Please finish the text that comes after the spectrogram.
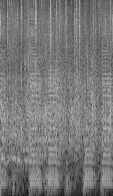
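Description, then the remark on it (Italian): Loud, sustained audience applause for the evening's guest, a musician and producer: a dense wash of clapping throughout, with pitched voices or tones swelling and fading in a steady rhythm roughly twice a second. “poi ringraziamo infinitamente l'ospite di questa sera, ci ha fatto un enorme piacere eh, a venirci a trovare, lo abbiamo invitato, ha risposto, quindi un grazie e un applauso grande a ….”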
